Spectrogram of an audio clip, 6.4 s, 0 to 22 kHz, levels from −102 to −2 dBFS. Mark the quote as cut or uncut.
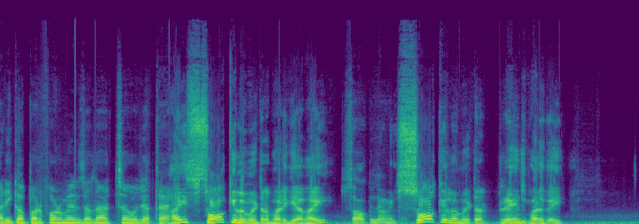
uncut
